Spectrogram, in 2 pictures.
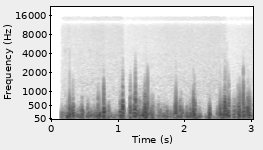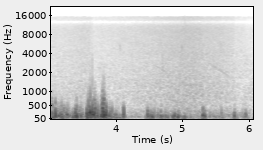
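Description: Wind buffeting the microphone in irregular gusts, easing off about four seconds in.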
